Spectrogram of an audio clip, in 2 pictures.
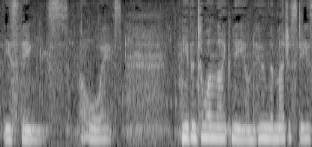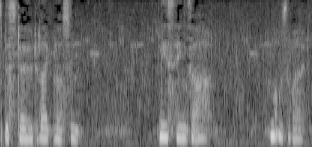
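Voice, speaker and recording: An actress playing a regal, reflective empress in a radio drama, stately and measured in manner. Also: female voice, mid-range voice, level tone, mellow, a little hiss or hum, close to an everyday voice. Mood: wistful, musing. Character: regal, reflective empress of 10th century Japan.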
